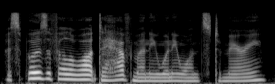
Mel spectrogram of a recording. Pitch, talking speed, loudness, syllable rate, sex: 195 Hz, 285 wpm, -19 LUFS, 7.0 syllables/s, female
